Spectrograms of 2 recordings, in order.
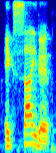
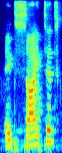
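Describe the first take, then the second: First: The middle consonant is a tapped r-like sound. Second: The middle consonant is a clear t sound. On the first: "con R is good" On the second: "con T is good"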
